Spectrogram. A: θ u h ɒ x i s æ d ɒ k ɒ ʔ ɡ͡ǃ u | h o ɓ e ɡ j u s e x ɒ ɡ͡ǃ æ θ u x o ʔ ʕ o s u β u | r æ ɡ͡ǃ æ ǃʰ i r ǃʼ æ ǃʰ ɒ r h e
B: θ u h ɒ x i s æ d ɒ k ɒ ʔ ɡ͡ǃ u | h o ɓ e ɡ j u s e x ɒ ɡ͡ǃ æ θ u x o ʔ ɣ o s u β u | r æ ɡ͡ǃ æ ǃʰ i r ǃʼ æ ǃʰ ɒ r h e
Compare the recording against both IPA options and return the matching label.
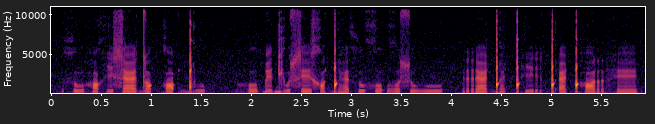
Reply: B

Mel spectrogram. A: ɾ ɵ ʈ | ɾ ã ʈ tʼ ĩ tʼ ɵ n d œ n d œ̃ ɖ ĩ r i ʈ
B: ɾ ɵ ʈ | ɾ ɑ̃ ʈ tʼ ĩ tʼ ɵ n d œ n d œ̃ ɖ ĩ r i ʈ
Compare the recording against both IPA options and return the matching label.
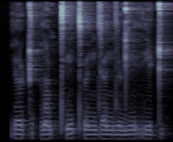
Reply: B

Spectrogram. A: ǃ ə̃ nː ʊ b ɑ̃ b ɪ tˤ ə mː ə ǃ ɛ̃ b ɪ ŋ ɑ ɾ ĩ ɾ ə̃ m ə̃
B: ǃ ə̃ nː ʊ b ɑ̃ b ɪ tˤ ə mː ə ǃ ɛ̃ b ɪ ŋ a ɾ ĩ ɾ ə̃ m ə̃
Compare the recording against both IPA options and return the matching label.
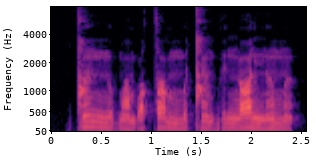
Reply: A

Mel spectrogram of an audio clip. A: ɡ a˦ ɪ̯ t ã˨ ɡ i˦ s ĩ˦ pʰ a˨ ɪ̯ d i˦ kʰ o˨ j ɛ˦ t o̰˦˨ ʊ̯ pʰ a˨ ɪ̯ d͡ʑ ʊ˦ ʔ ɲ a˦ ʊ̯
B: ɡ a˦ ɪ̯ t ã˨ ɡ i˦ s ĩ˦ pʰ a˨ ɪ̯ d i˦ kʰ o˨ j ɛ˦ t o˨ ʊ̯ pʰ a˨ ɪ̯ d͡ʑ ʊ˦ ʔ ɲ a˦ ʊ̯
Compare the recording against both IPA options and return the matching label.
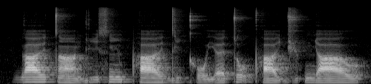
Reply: A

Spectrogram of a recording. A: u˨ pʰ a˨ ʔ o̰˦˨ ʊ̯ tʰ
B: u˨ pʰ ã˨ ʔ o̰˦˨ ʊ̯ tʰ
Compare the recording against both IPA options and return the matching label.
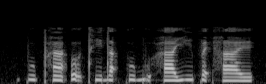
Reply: B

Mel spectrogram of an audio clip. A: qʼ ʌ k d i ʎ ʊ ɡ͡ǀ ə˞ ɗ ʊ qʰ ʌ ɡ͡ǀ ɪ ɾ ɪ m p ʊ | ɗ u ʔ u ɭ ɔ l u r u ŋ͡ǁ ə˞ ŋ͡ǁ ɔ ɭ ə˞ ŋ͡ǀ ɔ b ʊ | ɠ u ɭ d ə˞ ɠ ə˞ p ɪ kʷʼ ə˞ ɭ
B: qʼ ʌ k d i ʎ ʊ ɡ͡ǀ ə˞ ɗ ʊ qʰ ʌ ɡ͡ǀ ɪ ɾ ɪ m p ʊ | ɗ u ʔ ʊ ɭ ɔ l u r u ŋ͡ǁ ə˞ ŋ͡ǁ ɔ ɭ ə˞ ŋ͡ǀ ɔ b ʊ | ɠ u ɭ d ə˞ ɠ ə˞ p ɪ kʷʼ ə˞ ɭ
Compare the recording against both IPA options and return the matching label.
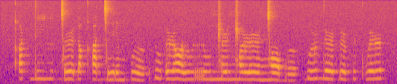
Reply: B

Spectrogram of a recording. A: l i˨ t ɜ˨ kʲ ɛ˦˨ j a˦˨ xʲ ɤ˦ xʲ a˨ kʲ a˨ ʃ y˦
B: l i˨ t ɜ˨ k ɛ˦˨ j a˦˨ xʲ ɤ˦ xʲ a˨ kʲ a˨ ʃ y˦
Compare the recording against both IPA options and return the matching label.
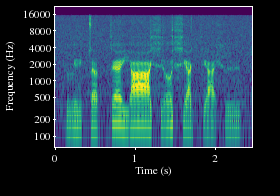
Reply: B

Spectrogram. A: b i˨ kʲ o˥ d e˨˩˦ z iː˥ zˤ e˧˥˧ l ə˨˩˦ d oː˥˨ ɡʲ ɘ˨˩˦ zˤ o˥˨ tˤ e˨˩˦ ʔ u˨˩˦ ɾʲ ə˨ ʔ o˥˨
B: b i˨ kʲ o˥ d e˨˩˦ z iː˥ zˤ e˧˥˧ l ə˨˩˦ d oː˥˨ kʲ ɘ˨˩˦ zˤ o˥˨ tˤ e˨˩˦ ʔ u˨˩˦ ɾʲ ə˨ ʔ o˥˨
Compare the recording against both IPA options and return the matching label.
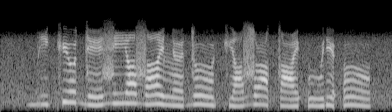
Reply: B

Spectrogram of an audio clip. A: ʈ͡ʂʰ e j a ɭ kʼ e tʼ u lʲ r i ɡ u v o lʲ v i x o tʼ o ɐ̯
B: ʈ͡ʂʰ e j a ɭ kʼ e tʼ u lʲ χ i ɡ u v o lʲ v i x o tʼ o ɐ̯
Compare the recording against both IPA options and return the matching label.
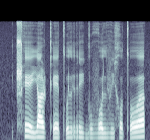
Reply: A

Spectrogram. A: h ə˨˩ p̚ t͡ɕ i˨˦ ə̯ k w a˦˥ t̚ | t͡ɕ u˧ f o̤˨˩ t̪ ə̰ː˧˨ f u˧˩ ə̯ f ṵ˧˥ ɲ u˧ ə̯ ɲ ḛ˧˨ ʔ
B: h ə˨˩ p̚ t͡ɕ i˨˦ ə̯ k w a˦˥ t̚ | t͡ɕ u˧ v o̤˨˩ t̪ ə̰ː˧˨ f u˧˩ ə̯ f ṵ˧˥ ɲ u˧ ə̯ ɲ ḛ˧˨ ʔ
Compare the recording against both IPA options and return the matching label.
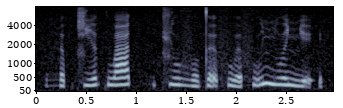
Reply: B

